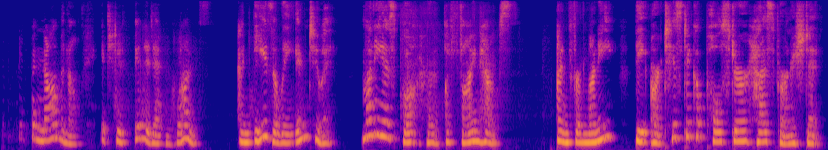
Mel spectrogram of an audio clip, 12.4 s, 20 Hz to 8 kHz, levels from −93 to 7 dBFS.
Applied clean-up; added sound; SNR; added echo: neural mask model DeepFilterNet 3.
